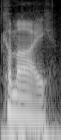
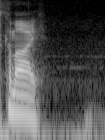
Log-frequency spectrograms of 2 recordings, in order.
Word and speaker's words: Khmer: is that how khmer is pronounced yes it's pronounced kamai at least that's what i was told by people in my chat um multiple multiple multiple multiple times is that it's kamai stream needs more rabbit she's fine she's just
